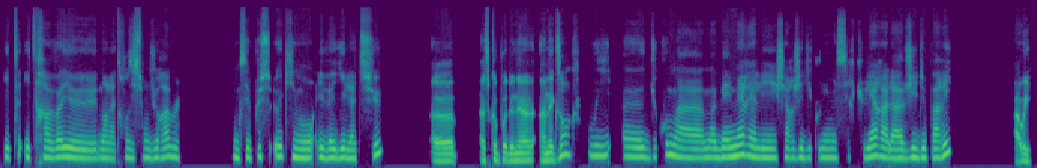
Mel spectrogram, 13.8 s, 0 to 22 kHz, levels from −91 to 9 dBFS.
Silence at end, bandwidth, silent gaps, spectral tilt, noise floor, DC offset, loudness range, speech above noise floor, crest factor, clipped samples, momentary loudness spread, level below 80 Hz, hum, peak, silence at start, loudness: 0.1 s; 16.5 kHz; none; -6 dB/octave; under -90 dBFS; under 0.1%; 2 LU; over 70 dB; 16 dB; under 0.1%; 8 LU; -66 dBFS; none; -6 dBFS; 0.05 s; -21 LUFS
